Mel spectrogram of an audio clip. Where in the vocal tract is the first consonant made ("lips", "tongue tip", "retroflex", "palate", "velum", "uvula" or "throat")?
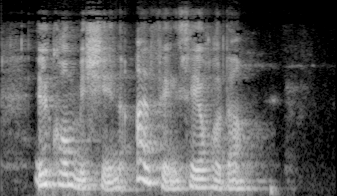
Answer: tongue tip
